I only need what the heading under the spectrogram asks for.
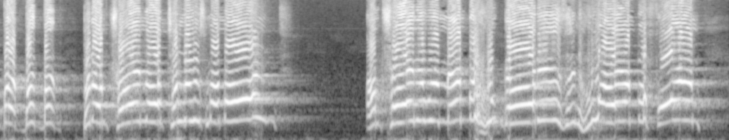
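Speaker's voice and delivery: high-pitched, stammering panic; David freaking out. Acted. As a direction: babble in terror, fighting to keep your head. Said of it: "why are you freaking out".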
